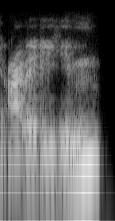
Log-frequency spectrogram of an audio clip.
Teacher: ধরে রাখছি, এন্ড হচ্ছে লিপসটা ক্লোজ রাখছি, এর জন্য আমাদের নেজাল ক্যাভিটি দিয়ে সাউন্ডটা বের হচ্ছে, এটাই হচ্ছে গুন্না।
